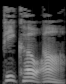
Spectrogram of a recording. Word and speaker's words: pakora: Pakora, pronounced P-ko-a, also called pakoda, pakodi, fakora, bhajiya, bhaji or panako, is a fried snack fritter.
